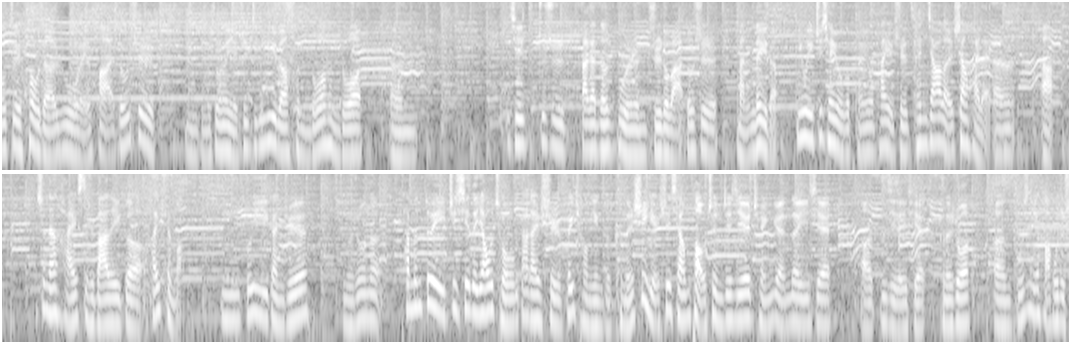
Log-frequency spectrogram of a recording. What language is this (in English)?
Chinese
